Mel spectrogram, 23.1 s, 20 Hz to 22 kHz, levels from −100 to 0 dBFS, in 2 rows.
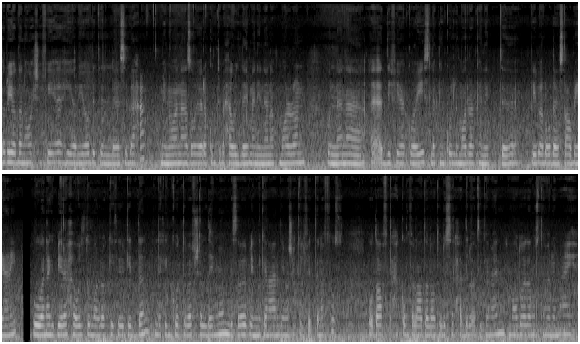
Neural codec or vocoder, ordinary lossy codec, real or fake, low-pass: none; none; real; none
